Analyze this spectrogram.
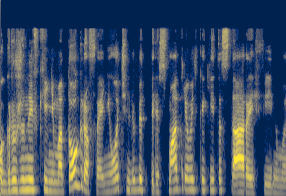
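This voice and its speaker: In a dry, close sound with no echo and a quiet background, a woman with a plain, everyday voice talks fairly quickly at a medium pitch with ordinary pitch variation. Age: 30s. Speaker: podcast co-host. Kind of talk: casual chat.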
